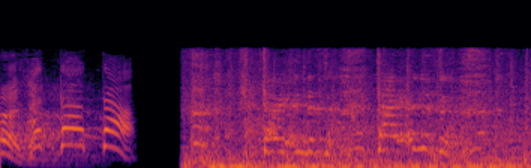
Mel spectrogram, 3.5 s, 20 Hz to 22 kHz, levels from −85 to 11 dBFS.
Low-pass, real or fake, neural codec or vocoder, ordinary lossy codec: none; real; none; none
